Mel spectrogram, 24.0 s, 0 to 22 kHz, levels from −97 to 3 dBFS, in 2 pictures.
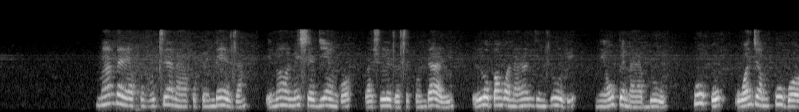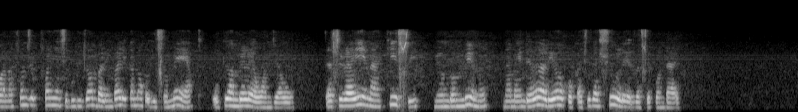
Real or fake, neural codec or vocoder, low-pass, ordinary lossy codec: real; none; 7.2 kHz; AAC, 48 kbps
